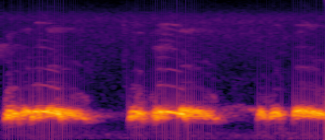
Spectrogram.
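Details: Spotted dove, Malaysian type, a caged decoy bird tested for song endurance, gives long drawn-out hoarse coos in two phrases, then two shorter clipped notes at the end.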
